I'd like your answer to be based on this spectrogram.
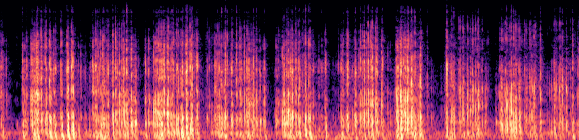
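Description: A clear, ridged, hollow plastic water bottle is held up and scratched and tapped with fingernails. The result is a dense, crinkly stream of short scratches and taps in quick bursts with brief pauses between them, mostly in the low and mid range with little ring.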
